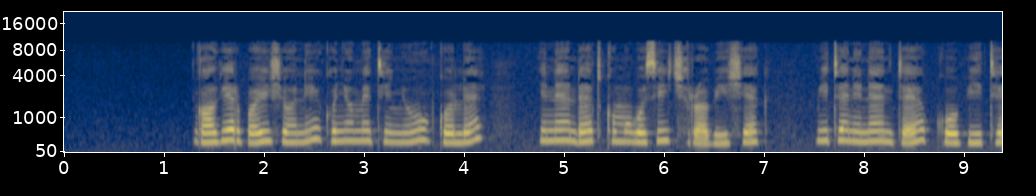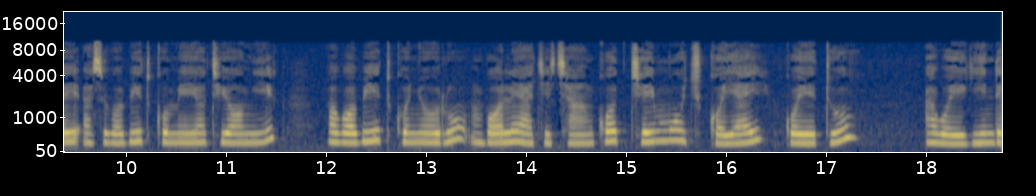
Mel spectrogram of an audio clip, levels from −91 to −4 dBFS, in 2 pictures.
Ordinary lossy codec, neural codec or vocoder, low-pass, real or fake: MP3, 48 kbps; none; 9.9 kHz; real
